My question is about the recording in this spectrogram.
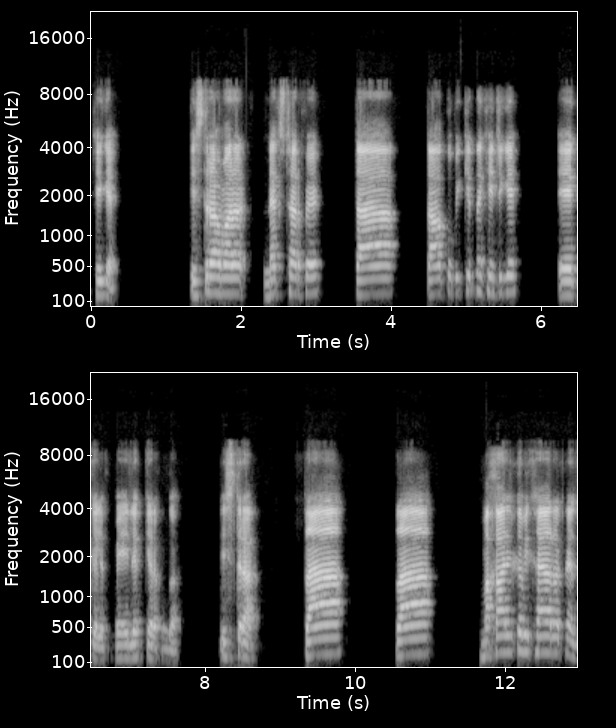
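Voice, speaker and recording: With a higher voice and a sharp tone, this patient man teaches Tajweed recitation in an online lecture. He goes over points again, puts questions to the listener, and stretches letter sounds as demonstrations.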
